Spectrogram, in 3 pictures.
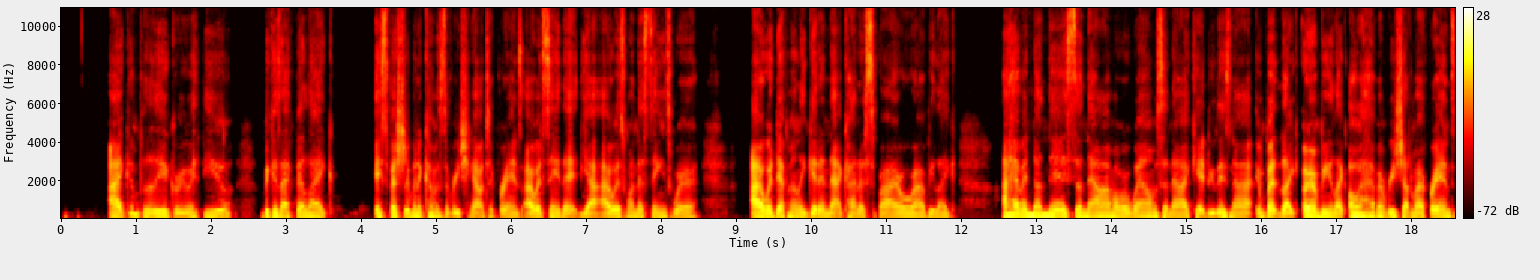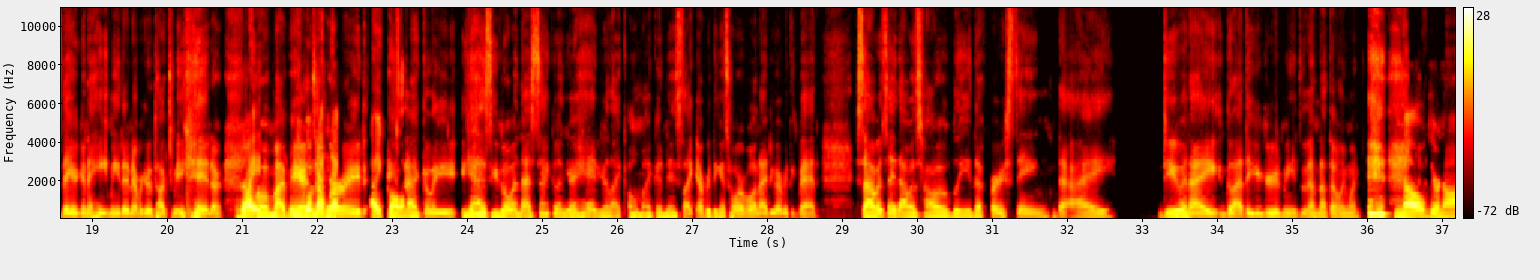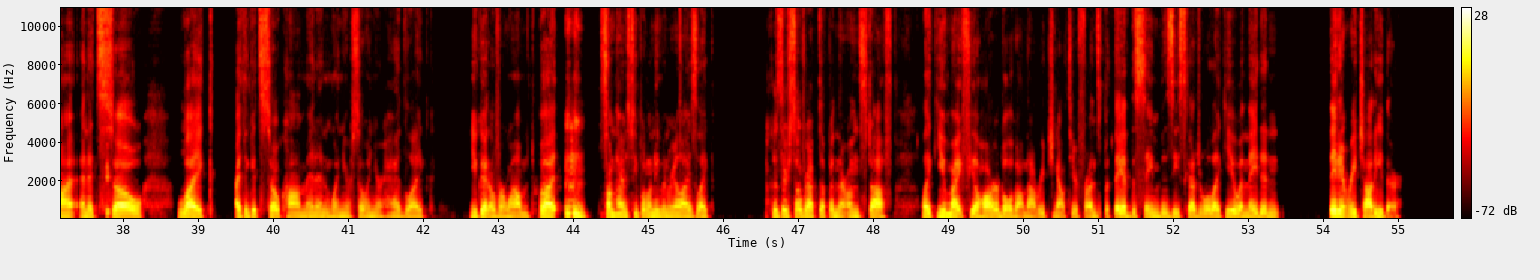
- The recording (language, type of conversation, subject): English, unstructured, How do you balance time, money, and meaning while nurturing your relationships?
- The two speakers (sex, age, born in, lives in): female, 30-34, United States, United States; female, 30-34, United States, United States
- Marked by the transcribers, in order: tapping; laughing while speaking: "again"; laugh; throat clearing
